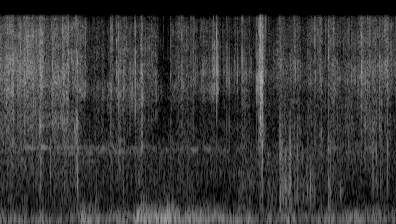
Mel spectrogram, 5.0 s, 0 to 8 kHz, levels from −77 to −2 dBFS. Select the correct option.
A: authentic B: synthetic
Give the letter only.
A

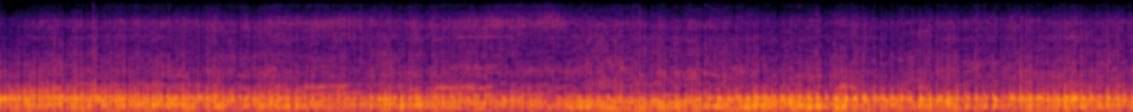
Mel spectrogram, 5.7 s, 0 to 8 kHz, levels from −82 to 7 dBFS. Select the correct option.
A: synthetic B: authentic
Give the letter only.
A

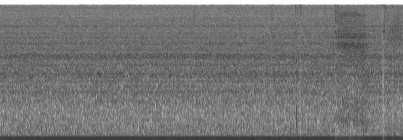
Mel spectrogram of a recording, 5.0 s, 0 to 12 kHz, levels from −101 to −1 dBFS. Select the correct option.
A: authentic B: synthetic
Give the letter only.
A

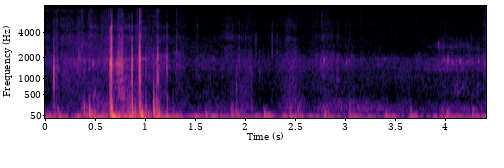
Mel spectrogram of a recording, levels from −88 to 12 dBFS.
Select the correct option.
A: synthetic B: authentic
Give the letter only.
B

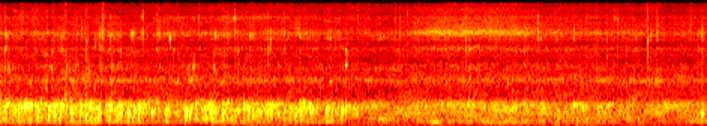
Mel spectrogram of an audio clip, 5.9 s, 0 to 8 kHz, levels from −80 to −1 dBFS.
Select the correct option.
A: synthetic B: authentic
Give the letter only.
A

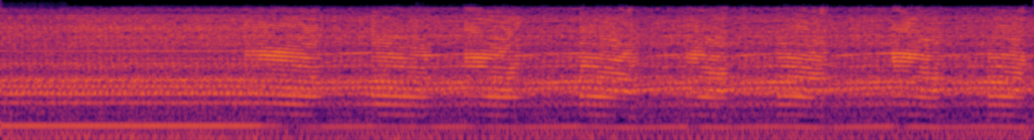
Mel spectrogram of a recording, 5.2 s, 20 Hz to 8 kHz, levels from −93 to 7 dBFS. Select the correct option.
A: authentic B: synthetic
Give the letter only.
A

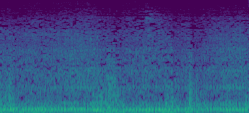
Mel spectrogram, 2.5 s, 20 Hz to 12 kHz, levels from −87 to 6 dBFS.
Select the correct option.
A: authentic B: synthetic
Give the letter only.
A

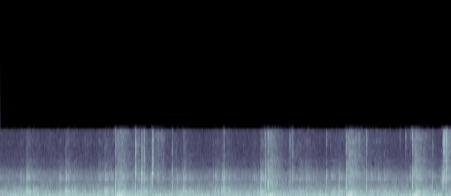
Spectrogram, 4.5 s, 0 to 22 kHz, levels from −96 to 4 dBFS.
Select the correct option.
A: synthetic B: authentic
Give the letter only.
B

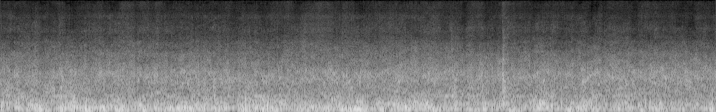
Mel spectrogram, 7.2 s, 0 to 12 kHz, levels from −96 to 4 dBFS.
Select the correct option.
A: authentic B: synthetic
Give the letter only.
B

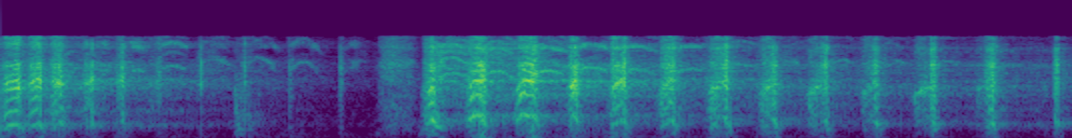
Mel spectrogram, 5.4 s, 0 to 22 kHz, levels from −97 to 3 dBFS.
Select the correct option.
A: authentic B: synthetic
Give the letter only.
B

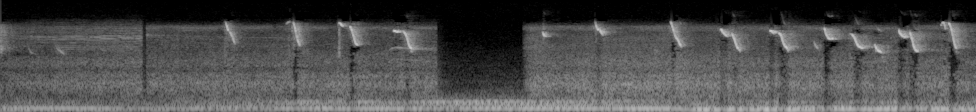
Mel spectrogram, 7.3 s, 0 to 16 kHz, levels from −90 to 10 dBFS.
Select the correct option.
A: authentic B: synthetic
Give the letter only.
A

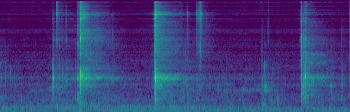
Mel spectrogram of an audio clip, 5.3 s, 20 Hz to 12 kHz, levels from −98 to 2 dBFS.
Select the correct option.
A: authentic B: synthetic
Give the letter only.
B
